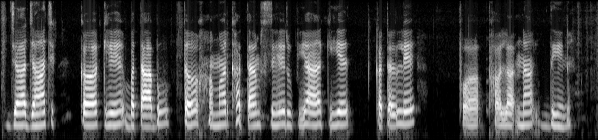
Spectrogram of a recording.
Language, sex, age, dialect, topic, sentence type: Maithili, female, 60-100, Bajjika, banking, question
